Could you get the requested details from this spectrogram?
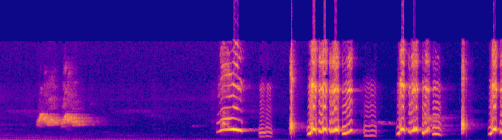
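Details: Young fledgling white-rumped shama, freshly weaned, used to stimulate young birds to learn sounds; a short buzzy note, a pause, then loud rapid chirps and squeaky twittering notes in quick bursts.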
